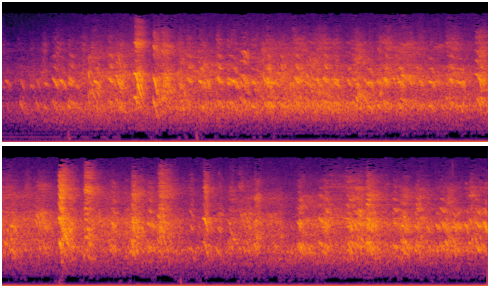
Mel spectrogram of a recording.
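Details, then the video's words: A flock of Western jackdaws keeps up a dense, overlapping chatter of sharp, squeaky 'tchack' notes, with no pause over the whole stretch. "Jackdaw Bird Call"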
